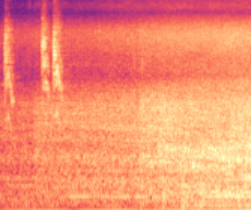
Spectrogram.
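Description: Outdoors during a walk in a rural area among shrubbery, a couple of quick high bird chirps sound at first, then a car passing by makes a broad rushing whoosh that swells steadily louder through to the end. No one speaks.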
